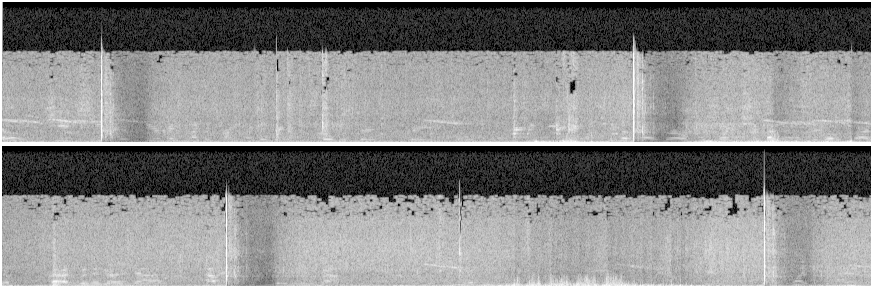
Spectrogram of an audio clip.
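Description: A metal bat strikes a ball with a sharp ping, several times.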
